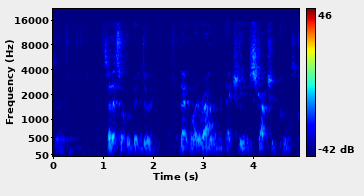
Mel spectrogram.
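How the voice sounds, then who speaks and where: An Australian man, a farmer, talking casually and at length in an interview, relaxed and self-deprecating. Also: mid-range voice, moderate pace, creaky. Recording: echoey room, mic far off, faint noise.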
